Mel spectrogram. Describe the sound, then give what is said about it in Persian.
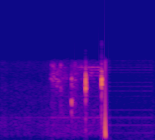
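A listener's phone call cuts off during a radio call-in program: a few brief electronic beeps end in a dull thump, with silence before and after. “بله، تماس این شنونده ما متاسفانه قطع شد.”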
